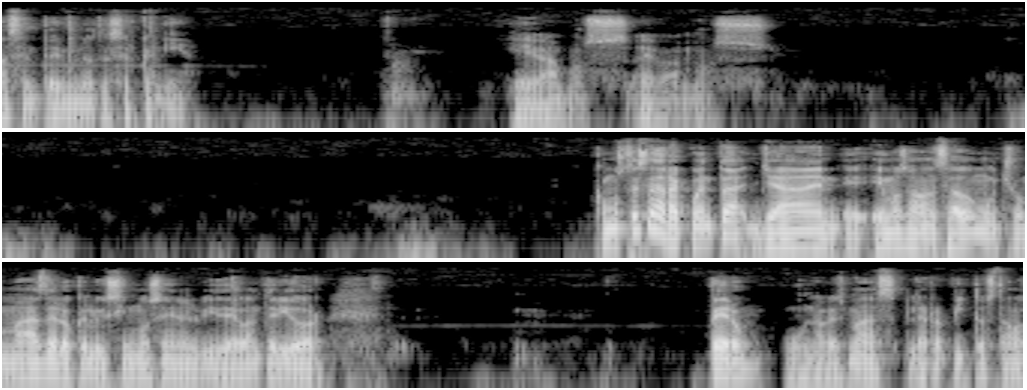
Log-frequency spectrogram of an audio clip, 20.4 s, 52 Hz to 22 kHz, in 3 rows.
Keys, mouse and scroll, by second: 0.1-1.9 drag, 2.8-12.3 shift+drag, 12.8 middle click, 13.4-14.6 drag, 14.9-16.1 drag, 16.3 middle click, 16.9 shift+click, 18.2-20.4 drag.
